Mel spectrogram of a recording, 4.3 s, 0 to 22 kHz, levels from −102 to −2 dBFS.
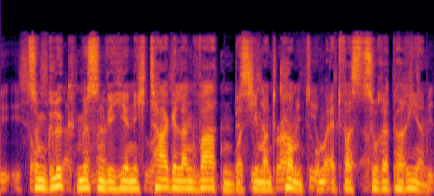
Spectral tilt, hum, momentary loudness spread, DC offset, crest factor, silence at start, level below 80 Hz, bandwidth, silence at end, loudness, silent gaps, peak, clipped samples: -5 dB/octave; none; 4 LU; under 0.1%; 16 dB; 0 s; -52 dBFS; 12.5 kHz; 0 s; -18 LUFS; none; -2 dBFS; under 0.1%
